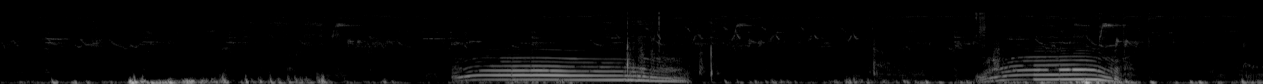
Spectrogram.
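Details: Spotted hyena giving two long, steady, harmonic calls a few seconds apart, slightly arched in pitch, with low rumbling background noise and faint thuds between them.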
